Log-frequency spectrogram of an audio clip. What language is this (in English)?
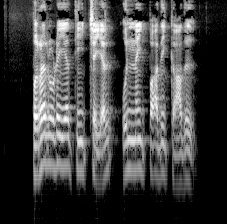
Tamil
